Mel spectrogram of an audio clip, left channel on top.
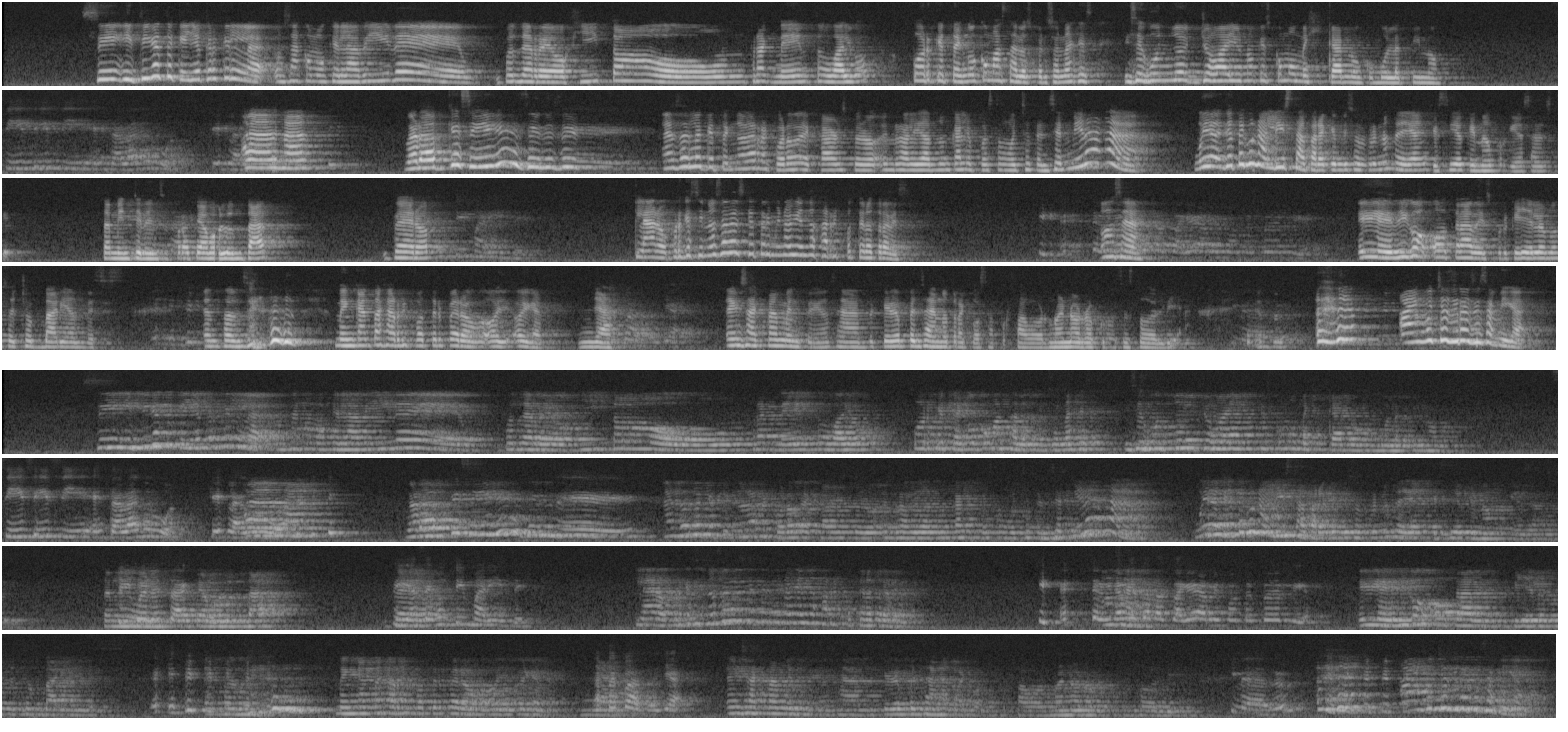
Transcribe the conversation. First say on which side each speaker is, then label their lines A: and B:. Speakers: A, on the left; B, on the right.
A: Sí, y fíjate que yo creo que la, o sea, como que la vi de, pues de reojito o un fragmento o algo, porque tengo como hasta los personajes. Y según yo, yo hay uno que es como mexicano, como latino.
B: Sí, sí, sí, está la grúa, que es la
A: Ajá,
B: grúa. <laughs>
A: ¿verdad que sí? Sí, sí,
B: Sí.
A: sí. Eso es lo que tengo de recuerdo de Cars, pero en realidad nunca le he puesto mucha atención. Mira, voy
B: <laughs>
A: a- ya tengo una lista para que mis sobrinos me digan que sí o que no, porque ya sabes que también
B: Sí, bueno,
A: tienen
B: exacto.
A: su propia voluntad,
B: Sí,
A: pero...
B: haces un team marinde.
A: Claro, porque si no sabes qué termino viendo Harry Potter otra vez.
B: <laughs> Termina
A: O sea,
B: viendo la saga de Harry Potter todo el día.
A: eh, digo otra vez porque ya lo hemos hecho varias veces.
B: <laughs>
A: Entonces, <laughs> me encanta Harry Potter, pero oi- oigan, ya,
B: ¿Hasta cuándo? Ya.
A: exactamente. O sea, te quiero pensar en otra cosa, por favor, no en Horrocruxes todo el día.
B: Claro.
A: Entonces, <laughs>
B: <laughs>
A: ay, muchas gracias, amiga.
